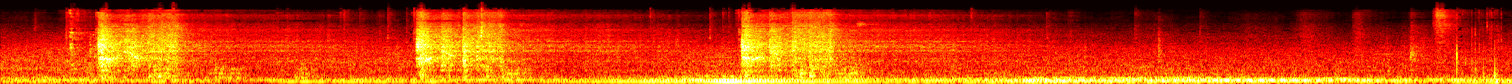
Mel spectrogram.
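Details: Crank-no-start test with a noid light, fuel pressure gauge and spark tester connected; the starter churns steadily for over ten seconds with sharp snapping bursts but the engine never fires; spark and injector command are confirmed.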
